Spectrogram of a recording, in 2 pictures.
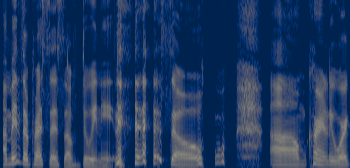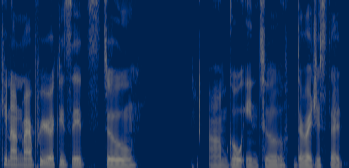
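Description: A woman's voice: on the low side, lively intonation, slow pace, darkish tone, clear, resonant tone, dry recording, studio quality. A woman with a Jamaican accent chatting casually as a podcast co-host. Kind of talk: casual chat, self-introduction.

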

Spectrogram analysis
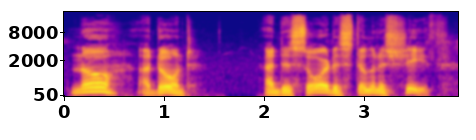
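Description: A man's voice: mid-range voice, lively intonation, takes it slowly, vocal fry, pitched above the performer's own voice. A man voicing a sardonic old male Nord traveler with a dry, lecturing manner, in a read-aloud fantasy story. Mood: wry. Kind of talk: audiobook character voice.

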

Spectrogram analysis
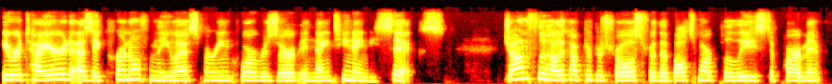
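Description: A woman's voice: mid-range voice, no room sound. A woman co-hosting a podcast, introducing and interviewing a guest. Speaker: podcast co-host.

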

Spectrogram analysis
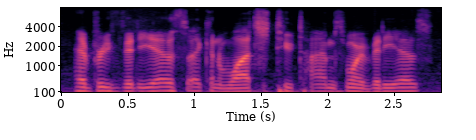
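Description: Over a breaking-up computer video call with lo-fi sound and no echo, a young podcast co-host rambles through casual chat, saying "like" and "uh" constantly. His mid-range voice is clear, resonant, pushed and bright, delivered flatly at normal speed.

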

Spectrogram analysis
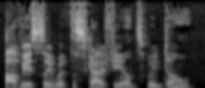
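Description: A man runs a tabletop role-playing game as game master. His voice is extremely deep with a husky grain, and he explains the world and its characters in improvised narration. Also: normal speed, fairly bright tone.

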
